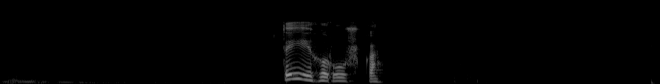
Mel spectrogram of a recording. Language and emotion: Russian, neutral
